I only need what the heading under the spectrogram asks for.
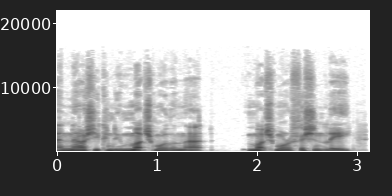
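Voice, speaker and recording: A man talks at a fairly quick pace with a British accent. His voice has vocal fry. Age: old. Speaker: charity accessibility lead, blind tech user. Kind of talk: casual chat. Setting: remote call.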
